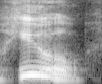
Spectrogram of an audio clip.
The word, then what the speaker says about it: Huel: want to talk about huel h-u-e-l rhymes with fuel hewl um look as soon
